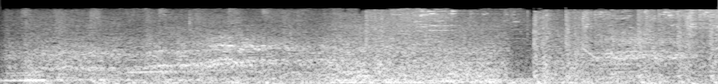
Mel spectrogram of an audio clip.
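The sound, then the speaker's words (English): A black car speeds head-on in a car chase, its engine roaring with a harsh, gritty tire skid that fills the whole moment loudly and briefly breaks off near the end. “then is confronted by a black car coming straight towards him.”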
